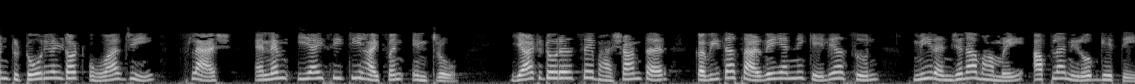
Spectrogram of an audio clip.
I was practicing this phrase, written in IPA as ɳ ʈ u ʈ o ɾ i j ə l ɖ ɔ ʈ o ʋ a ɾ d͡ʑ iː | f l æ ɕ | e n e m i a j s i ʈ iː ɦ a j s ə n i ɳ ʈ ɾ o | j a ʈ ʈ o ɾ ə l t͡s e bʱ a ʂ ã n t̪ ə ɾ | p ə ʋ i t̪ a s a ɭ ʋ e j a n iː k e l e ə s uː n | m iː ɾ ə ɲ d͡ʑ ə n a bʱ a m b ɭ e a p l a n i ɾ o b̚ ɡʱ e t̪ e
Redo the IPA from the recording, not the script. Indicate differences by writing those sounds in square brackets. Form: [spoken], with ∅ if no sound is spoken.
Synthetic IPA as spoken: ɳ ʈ u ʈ o ɾ i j ə l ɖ ɔ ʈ o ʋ a ɾ d͡ʑ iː | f l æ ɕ | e n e m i a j s i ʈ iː ɦ a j [f] ə n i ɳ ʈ ɾ o | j a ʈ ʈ o ɾ ə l t͡s e bʱ a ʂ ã n t̪ ə ɾ | [k] ə ʋ i t̪ a s a ɭ ʋ e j a [nː] iː k e l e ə s uː n | m iː ɾ ə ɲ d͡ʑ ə n a bʱ a m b ɭ e a p l a n i ɾ o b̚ ɡʱ e t̪ e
